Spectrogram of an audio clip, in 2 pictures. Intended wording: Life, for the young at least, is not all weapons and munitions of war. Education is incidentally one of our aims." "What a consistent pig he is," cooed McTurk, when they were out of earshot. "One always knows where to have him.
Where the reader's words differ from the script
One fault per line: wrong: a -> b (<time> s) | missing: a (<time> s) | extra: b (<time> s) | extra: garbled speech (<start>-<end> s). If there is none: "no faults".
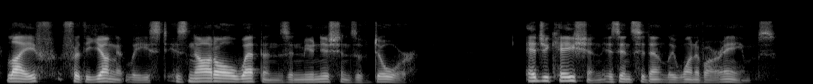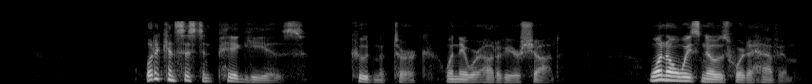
wrong: war -> door (3.7 s)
